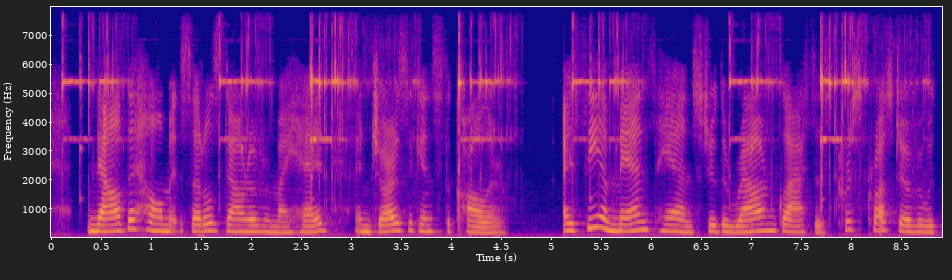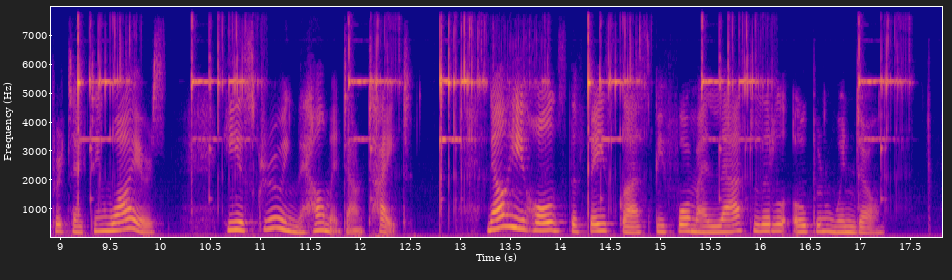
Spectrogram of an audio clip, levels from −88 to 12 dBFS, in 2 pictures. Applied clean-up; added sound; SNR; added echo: none; Coin (dropping) / Dishes, pots, and pans; 7 dB; none.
